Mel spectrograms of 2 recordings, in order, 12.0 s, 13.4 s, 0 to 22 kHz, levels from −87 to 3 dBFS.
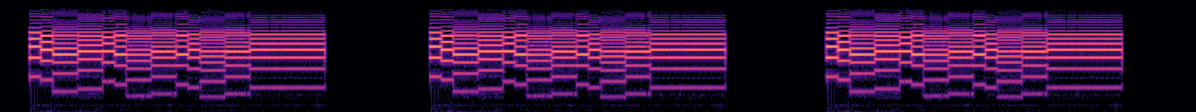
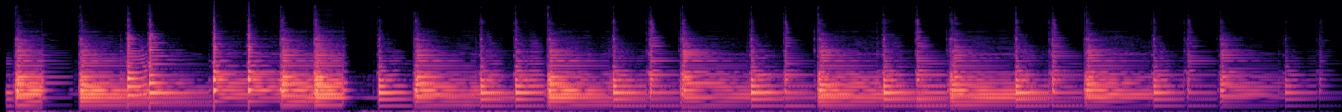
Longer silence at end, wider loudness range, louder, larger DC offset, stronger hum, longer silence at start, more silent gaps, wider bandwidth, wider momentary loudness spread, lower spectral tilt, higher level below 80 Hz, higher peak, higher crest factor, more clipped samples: first, 0.75 s vs 0.2 s; about the same, 3 LU vs 5 LU; first, -15 LUFS vs -22 LUFS; neither; neither; first, 0.3 s vs 0.05 s; first, 3.30-4.28 s, 7.31-8.25 s vs none; first, 15.5 kHz vs 13.5 kHz; second, 7 LU vs 13 LU; second, 9 dB/octave vs -2.5 dB/octave; second, -86 dBFS vs -62 dBFS; about the same, -2 dBFS vs 0 dBFS; second, 16 dB vs 22 dB; neither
